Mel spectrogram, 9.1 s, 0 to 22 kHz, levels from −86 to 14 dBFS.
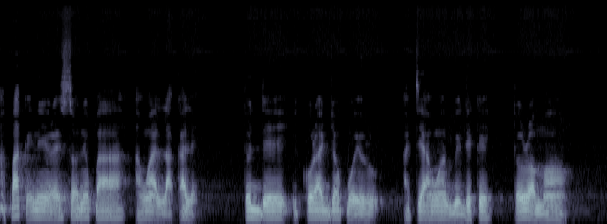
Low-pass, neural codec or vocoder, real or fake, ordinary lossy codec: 19.8 kHz; none; real; none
